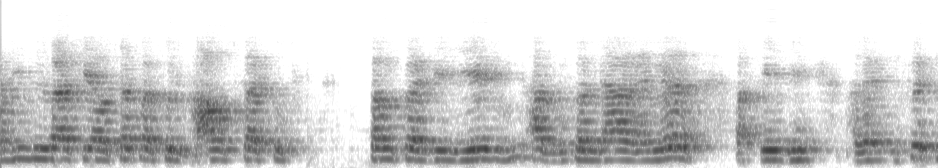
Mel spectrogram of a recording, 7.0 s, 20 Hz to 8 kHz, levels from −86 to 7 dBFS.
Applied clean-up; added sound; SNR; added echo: neural separator model SepFormer DNS4.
